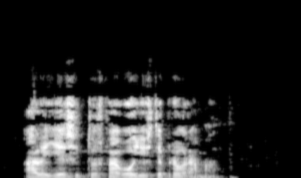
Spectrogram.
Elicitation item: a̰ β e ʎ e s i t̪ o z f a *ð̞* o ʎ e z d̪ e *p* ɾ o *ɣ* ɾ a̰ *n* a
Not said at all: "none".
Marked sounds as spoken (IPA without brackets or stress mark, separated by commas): ɣ̞, p, ɣ, m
